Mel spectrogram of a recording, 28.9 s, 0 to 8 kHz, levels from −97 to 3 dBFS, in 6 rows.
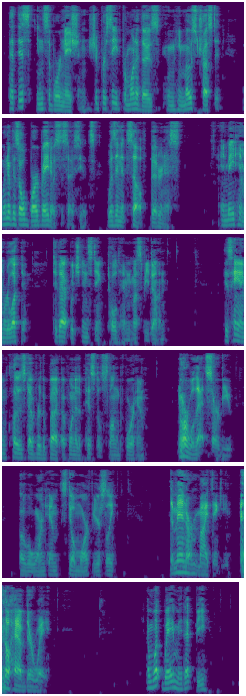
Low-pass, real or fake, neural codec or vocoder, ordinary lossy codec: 7.2 kHz; real; none; MP3, 48 kbps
